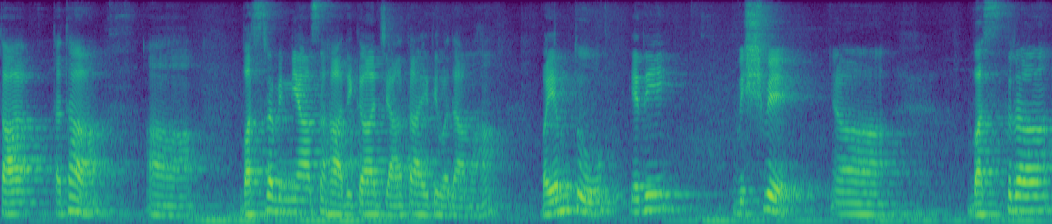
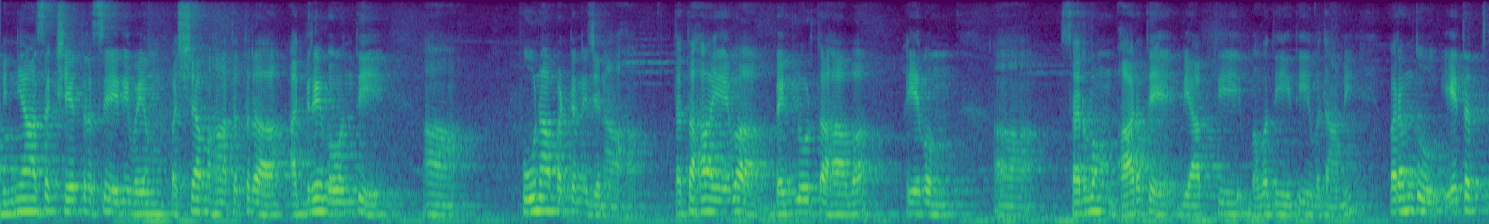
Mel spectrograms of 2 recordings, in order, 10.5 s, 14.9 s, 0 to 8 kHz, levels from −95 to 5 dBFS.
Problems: none marked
